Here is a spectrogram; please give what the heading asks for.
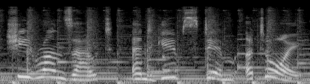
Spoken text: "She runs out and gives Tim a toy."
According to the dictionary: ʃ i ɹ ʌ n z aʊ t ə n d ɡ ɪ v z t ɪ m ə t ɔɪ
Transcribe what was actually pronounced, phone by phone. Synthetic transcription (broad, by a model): ʃ i ɹ ʌ n z aʊ t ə n ɡ ɪ v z t ɪ m ə t ɔɪ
